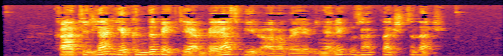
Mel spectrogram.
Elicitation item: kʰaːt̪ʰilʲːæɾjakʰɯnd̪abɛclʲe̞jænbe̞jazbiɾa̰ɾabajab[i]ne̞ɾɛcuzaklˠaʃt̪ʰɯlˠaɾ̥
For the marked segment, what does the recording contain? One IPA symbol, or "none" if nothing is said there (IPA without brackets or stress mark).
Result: i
